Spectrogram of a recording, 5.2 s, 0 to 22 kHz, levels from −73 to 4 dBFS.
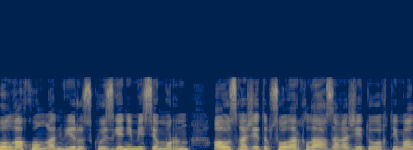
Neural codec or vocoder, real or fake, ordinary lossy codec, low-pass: none; real; none; none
